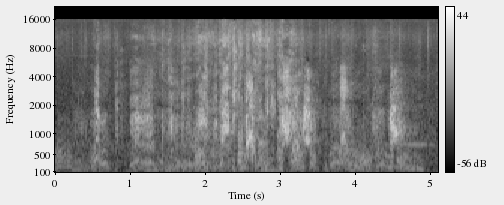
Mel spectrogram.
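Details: Giant Schnauzer puppies of the Blackmoore N-litter give a run of short, high yapping barks and yelps, several overlapping in quick irregular bursts over about four seconds, with a quiet background.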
